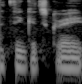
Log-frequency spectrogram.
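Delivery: put-on deadpan delivery. Retelling what a man said after the music stopped, retelling a deadpan line. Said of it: "So deadpan".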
